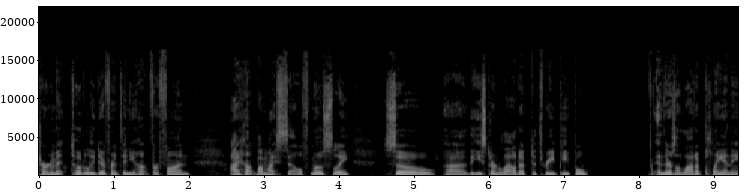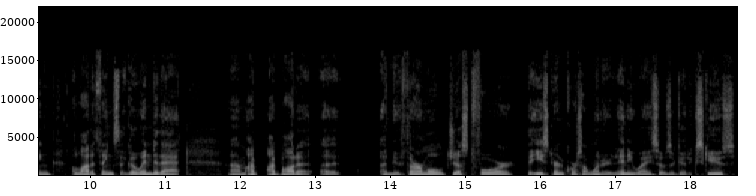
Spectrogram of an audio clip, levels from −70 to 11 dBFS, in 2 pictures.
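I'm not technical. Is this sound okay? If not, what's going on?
Yes, nothing in this speech recording points to a technical fault.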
